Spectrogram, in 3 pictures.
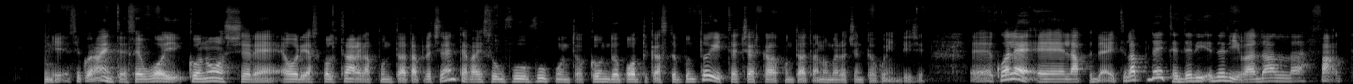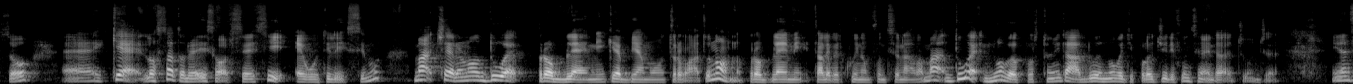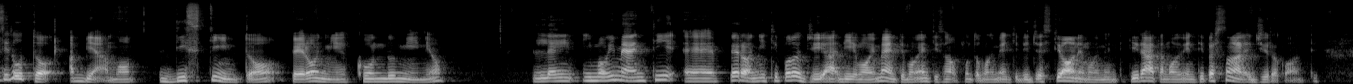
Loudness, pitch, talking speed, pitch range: -24 LUFS, 130 Hz, 135 wpm, 120-165 Hz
